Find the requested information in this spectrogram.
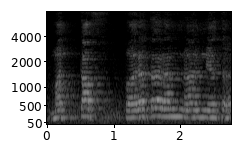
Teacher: पहले चरण में ये त के बाद जो विसर्ग आ रहा है उसके बाद का अक्षर है प, और विसर्ग के बाद प या फ आता है तो विसर्ग का उच्चारण होता है फ।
